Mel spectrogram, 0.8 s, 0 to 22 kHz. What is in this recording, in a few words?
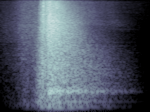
BOW PERC, BASS FINGER; Xsample VOL-5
